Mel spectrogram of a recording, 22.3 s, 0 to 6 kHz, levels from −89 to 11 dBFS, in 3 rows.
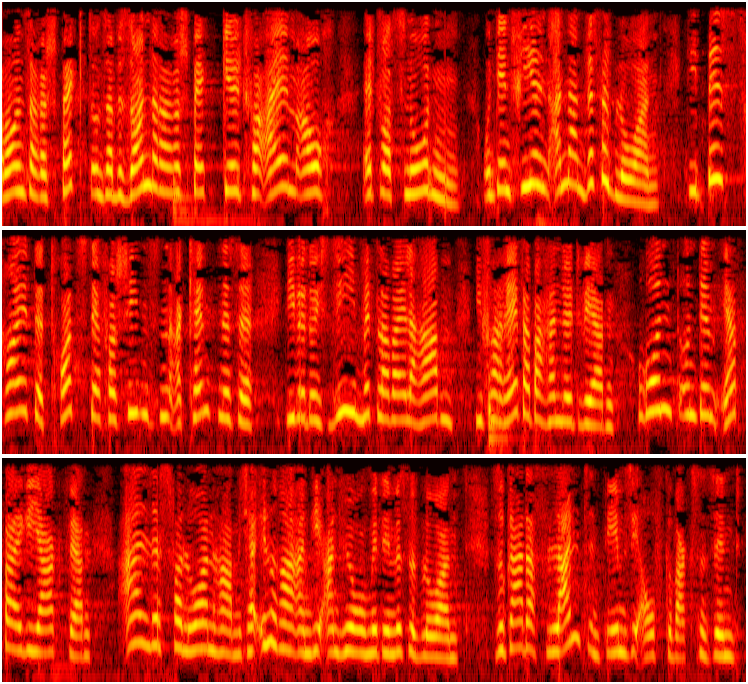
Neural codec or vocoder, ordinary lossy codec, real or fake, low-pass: none; none; real; 5.4 kHz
